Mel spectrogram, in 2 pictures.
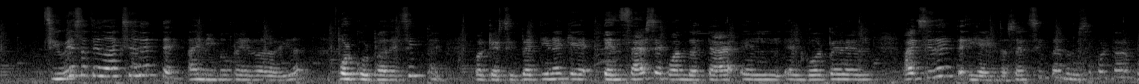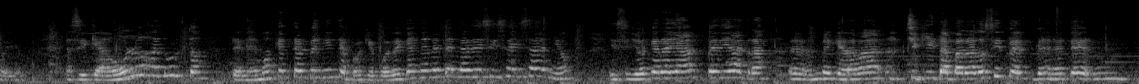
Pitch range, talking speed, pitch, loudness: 225-305 Hz, 185 wpm, 255 Hz, -27 LUFS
